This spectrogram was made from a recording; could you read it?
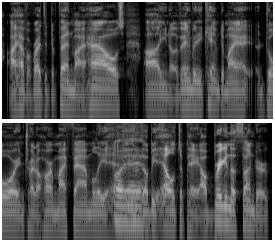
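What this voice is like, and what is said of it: Imitates another person's voice. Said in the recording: “in their best Liam Neeson impression”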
